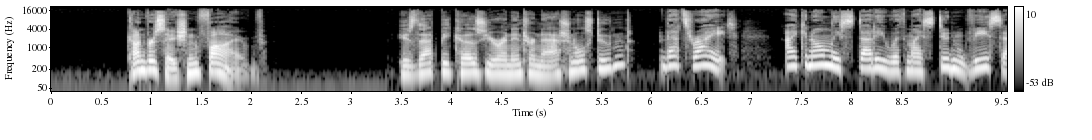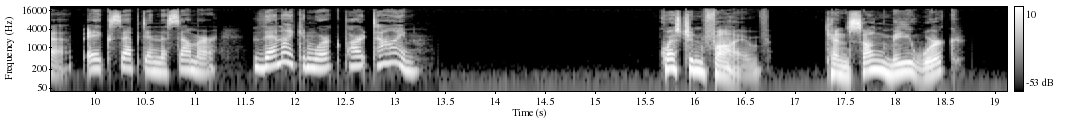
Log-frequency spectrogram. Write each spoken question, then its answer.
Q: Can Sangmi work?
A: So you can work only in the summer?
